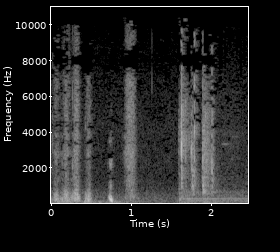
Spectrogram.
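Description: Typing on a computer keyboard, heard as scattered bursts of quick, sharp key clicks with short pauses between them.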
